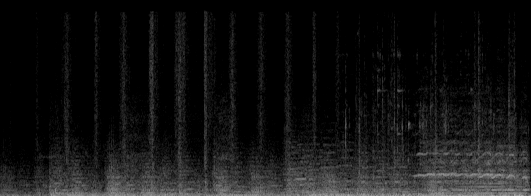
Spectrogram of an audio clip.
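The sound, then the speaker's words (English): Horses with riders chasing through a forest pound out rapid, continuous hoofbeats that stay loud throughout, and a high whinny rings out near the end. “Boys being chased through the forest by men on horseback.”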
